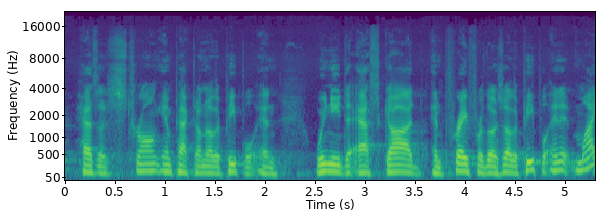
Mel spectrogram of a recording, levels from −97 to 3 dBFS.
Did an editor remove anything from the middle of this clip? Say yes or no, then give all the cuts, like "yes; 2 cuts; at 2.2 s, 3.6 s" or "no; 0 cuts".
yes; 1 cut; at 3.6 s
